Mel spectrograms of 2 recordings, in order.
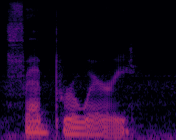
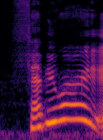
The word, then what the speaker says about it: February: February. February is spelled so weirdly. February. Nobody says it right. February. Oh, I guess you do. There's an R in there, right?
